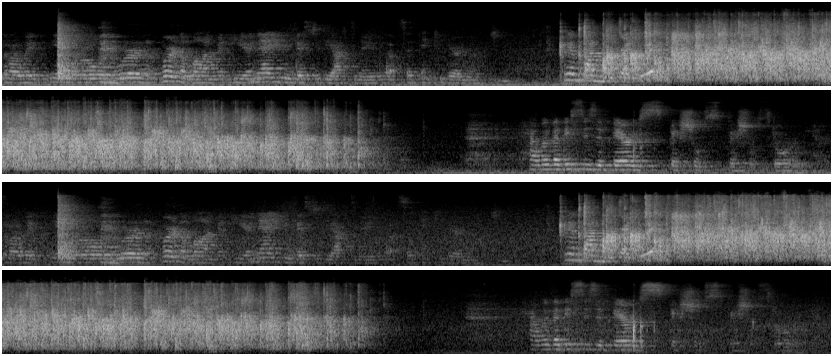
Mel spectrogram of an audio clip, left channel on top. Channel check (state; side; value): normal; both; correlation -0.12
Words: that I went, yeah, we're in alignment here. Now you've invested the afternoon with us, so thank you very much. We have one more graduate. However, this is a very special story.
